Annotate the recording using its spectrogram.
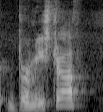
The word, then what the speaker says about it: Burmistrov: Okay, so Alexander Burmistrov? Am I saying that correctly? – No, you said it right.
